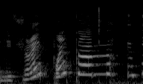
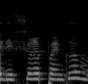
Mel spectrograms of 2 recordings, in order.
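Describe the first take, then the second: First: High, slow singsong "lesfurets point com" like a TV ad tag; mock ad jingle. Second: Said in the usual way. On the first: Shown as a demonstration. Streamer parodying the lesfurets.com TV ad, slow high singsong. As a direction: croon the brand name as a jingle. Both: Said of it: "Je fais de la pub".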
